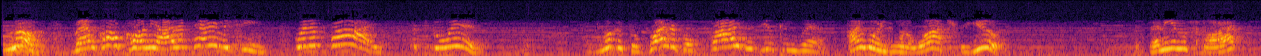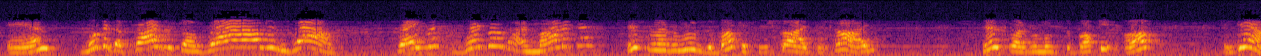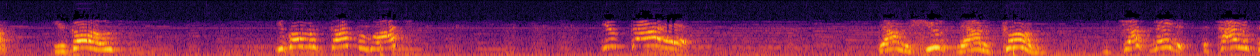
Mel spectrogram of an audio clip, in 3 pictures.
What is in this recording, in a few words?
Vintage Commercials; Coney Island Penny Machine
